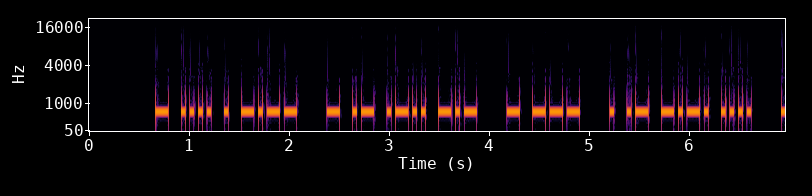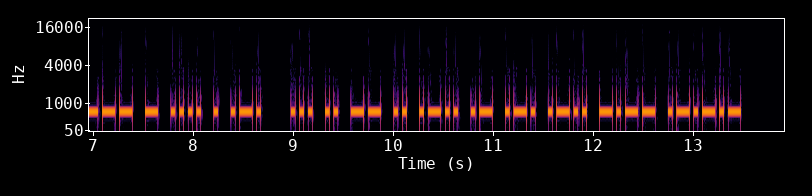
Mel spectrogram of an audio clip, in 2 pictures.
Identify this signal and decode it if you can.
Morse code, heard as a keyed tone, about 28 wpm, 700 Hz. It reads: THEY TALK TO EACH OTHER SIMILARLY.
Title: Sentences from Top 1400 Words 28wpm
